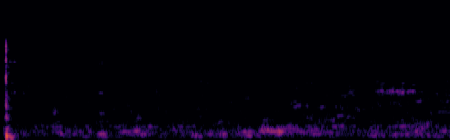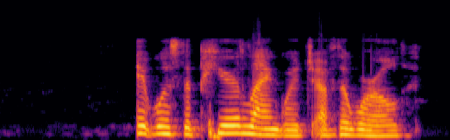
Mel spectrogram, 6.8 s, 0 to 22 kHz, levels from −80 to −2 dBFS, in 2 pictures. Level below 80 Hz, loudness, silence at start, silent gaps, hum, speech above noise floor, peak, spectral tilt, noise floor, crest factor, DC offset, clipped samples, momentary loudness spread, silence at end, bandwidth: -56 dBFS; -14 LUFS; 4.4 s; none; none; 54 dB; 0 dBFS; -6.5 dB/octave; -67 dBFS; 18 dB; under 0.1%; under 0.1%; 7 LU; 0.3 s; 7.2 kHz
